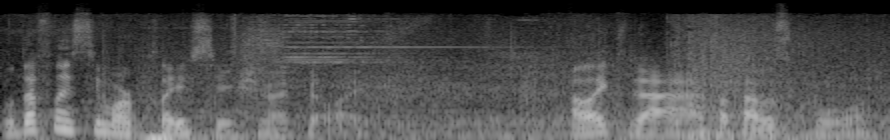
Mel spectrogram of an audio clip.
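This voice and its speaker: Lively intonation at a moderate pace over music in the background. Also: man. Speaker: gaming streamer. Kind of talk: live gameplay stream chat. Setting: live stream. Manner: soft-spoken.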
